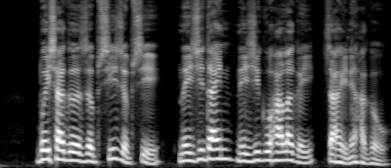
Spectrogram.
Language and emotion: Bodo, neutral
